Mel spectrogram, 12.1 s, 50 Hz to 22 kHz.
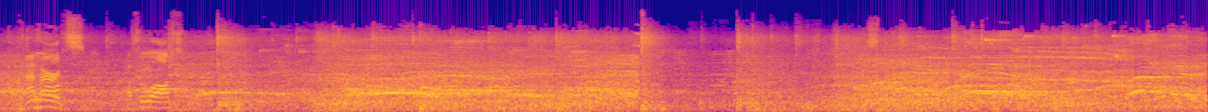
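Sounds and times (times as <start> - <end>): people shouting: 1.9 - 6.6, 8.3 - 12.0
balls thudding and bouncing: 2.1 - 9.8.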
